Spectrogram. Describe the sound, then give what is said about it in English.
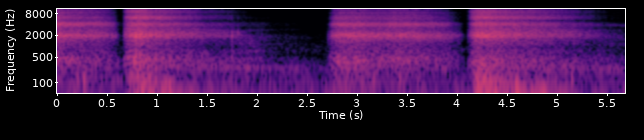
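Loud, rapid breathing through the nose instead of the mouth while stretching in a lunge: three long, airy, hissing breaths in a steady rhythm, each starting abruptly, with brief quiet gaps between them and no talking. “And then all of a sudden I accelerated the breathing through my nose, you know, stopped breathing through my mouth.”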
